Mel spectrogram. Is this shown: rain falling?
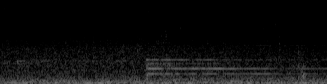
yes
